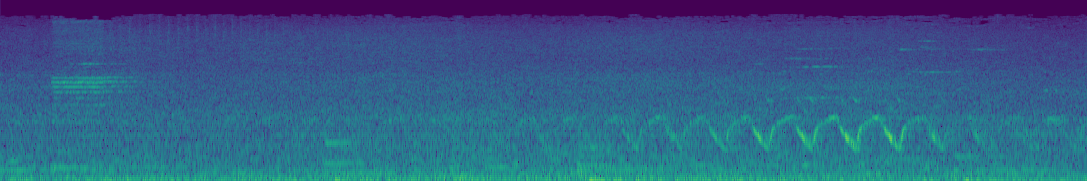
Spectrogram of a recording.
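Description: Road traffic rumbling steadily, with an emergency vehicle siren joining about halfway through in a rapid up-and-down yelp, about three cycles a second, for a few seconds.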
